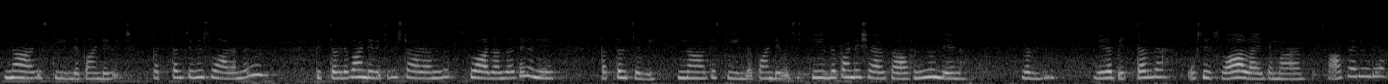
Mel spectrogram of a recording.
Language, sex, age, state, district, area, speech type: Dogri, female, 18-30, Jammu and Kashmir, Samba, rural, spontaneous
